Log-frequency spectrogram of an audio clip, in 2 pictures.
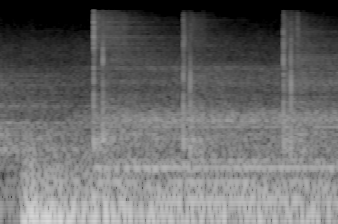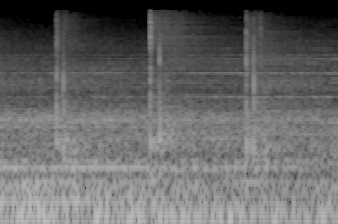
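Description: Footsteps thud on stone at a slow, even pace.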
